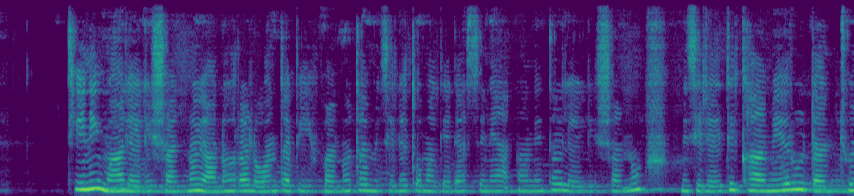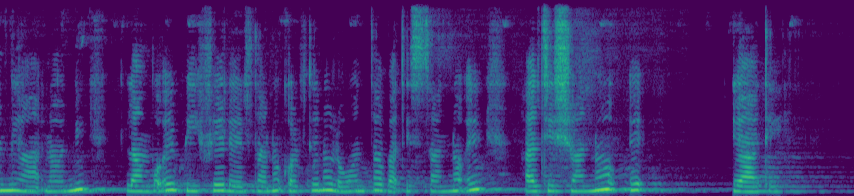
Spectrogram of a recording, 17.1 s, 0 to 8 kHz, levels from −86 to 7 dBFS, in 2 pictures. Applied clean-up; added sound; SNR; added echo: none; none; none; reverberation time 1.2 s.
